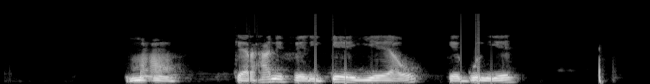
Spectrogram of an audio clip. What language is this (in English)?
Mbum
